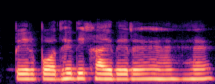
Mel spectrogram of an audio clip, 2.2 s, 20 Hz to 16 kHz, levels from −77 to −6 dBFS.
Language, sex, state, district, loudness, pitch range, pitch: Hindi, female, Jharkhand, Ranchi, -14 LUFS, 180-190 Hz, 185 Hz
